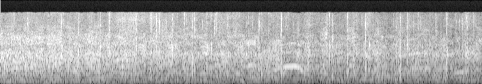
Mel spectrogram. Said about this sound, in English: That applause lasted longer than the whole FBI investigation.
